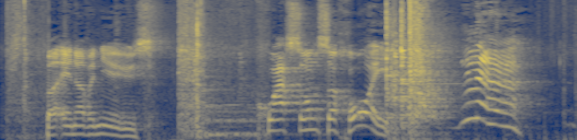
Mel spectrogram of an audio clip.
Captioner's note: speaks foreign language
